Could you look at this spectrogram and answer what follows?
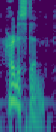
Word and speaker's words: Hardyston: to hardiston Hardy's hardyston hardiston I believe that's how you pronounce it he went to their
